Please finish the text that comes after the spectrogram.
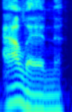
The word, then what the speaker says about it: Allan: I actually think the two ways should be pronounced differently, but it's very subtle. Alan and Allan.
